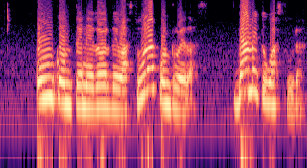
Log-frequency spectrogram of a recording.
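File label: wheelie bin, Spanish; household; tuxpaint-stamps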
